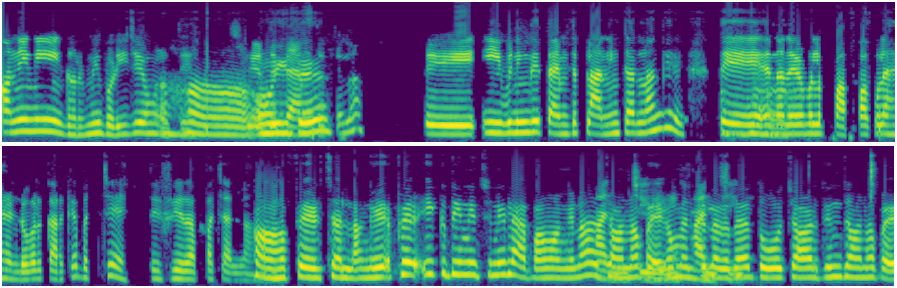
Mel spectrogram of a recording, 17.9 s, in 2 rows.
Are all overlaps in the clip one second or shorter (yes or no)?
no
